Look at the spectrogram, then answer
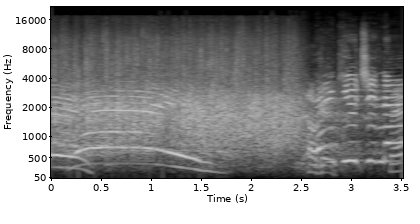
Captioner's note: applause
